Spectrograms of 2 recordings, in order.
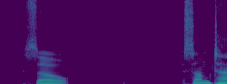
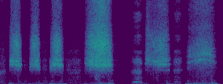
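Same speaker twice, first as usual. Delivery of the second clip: mocking breathy shushes; shushing. Mocking the timid way people shush a cat, breathy shushes. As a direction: hiss lightly as if shooing. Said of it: "I'm not gonna go".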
